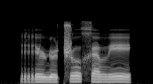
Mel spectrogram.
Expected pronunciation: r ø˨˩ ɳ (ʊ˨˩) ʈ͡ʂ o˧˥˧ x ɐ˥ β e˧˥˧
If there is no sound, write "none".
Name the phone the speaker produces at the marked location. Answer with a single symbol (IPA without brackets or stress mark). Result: ʊ˨˩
